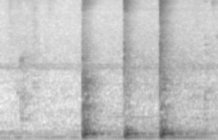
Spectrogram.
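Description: Three sharp knocks on a grey PVC water pipe as hands tap it into its fitting on the wall, each knock with a short hollow ring.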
